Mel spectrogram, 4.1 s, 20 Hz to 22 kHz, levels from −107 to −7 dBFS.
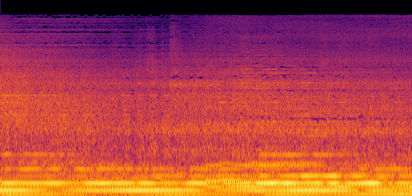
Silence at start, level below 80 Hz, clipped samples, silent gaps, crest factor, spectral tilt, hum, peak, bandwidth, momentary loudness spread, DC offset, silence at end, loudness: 0 s; -30 dBFS; under 0.1%; none; 12 dB; -8 dB/octave; none; -6 dBFS; 11 kHz; 4 LU; under 0.1%; 0 s; -18 LUFS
